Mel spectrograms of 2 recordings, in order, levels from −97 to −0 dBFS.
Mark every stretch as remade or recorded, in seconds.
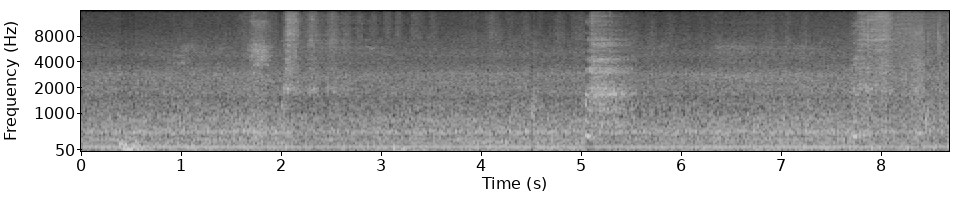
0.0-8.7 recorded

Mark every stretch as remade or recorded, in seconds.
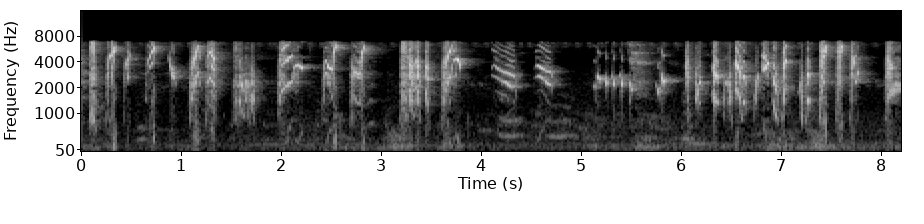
0.0-5.6 recorded; 5.6-7.1 remade; 7.1-8.2 recorded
